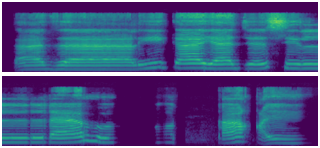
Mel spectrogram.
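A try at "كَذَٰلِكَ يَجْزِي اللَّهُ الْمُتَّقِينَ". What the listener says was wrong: Lam jalalahnya panjang Umi ya.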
